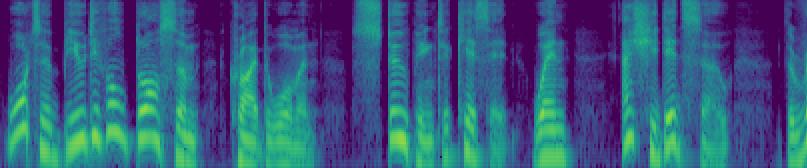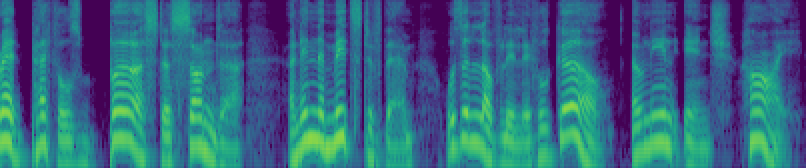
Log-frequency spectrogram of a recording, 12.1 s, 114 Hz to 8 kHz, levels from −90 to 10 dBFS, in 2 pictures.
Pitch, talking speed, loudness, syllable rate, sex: 165 Hz, 180 wpm, -19 LUFS, 4.9 syllables/s, male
